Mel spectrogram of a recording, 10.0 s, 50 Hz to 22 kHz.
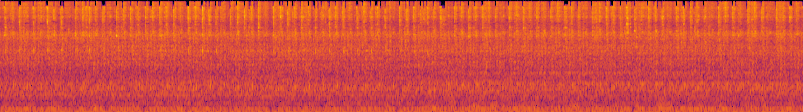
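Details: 1964 Volkswagen Beetle four-cylinder, plugs changed, fuel filter relocated, possible carburettor blockage suspected: low throbbing idle stumbling unevenly about three times a second; rough idle.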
